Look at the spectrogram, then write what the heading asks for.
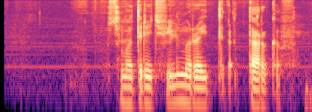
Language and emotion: Russian, neutral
